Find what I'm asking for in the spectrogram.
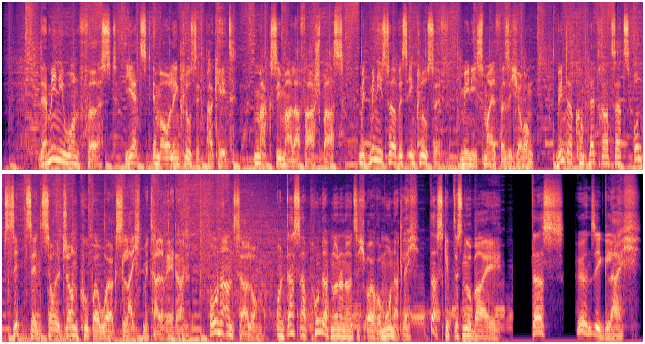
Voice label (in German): Funkspot; Mini One First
